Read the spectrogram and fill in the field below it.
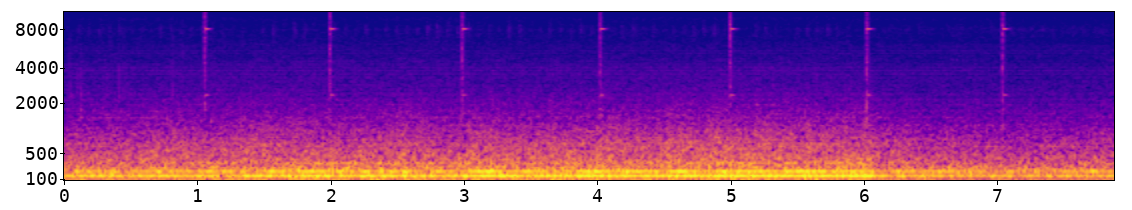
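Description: A soft electronic click sounds at a steady pace as a menu scrolls.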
